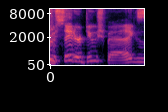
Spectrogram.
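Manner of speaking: announcer voice. Pretend. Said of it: "announcer for, like, a show".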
